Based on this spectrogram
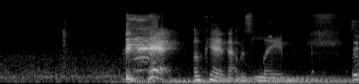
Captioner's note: coughs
